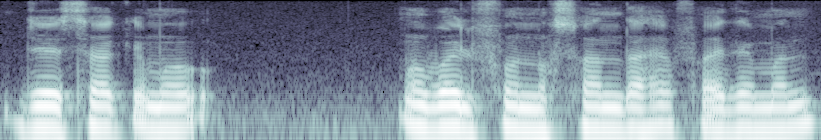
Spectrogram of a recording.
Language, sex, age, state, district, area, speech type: Urdu, male, 45-60, Telangana, Hyderabad, urban, spontaneous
